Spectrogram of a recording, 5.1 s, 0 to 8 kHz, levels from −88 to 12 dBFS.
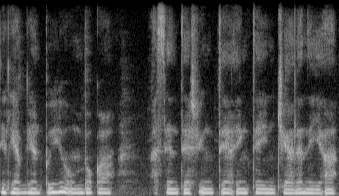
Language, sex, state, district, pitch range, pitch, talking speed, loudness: Mizo, female, Mizoram, Aizawl, 145-155 Hz, 150 Hz, 235 wpm, -14 LUFS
